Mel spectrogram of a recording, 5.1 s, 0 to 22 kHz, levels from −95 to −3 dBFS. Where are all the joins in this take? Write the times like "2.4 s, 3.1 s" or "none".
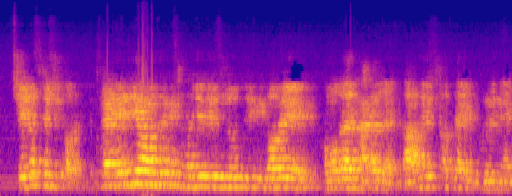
0.9 s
